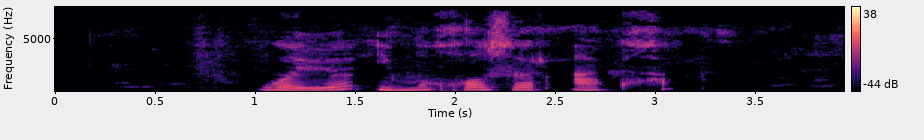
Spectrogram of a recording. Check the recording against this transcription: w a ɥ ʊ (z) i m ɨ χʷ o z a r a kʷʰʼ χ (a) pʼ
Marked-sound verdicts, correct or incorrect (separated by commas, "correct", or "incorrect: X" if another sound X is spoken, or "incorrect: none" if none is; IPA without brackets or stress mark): incorrect: none, correct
